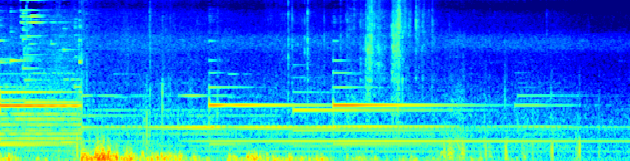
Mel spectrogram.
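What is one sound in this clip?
Wind chimes with deep, low tones ring slowly and fade.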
